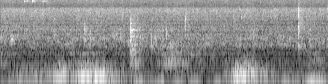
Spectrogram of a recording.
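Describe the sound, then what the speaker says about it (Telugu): Prawns and gongura leaves frying in a pan, a soft steady sizzle with occasional light clicks and stirring scrapes, quiet and close. "ఇప్పుడు ఇది కూడా కొంచెం వేగనిద్దాం."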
